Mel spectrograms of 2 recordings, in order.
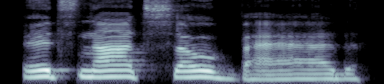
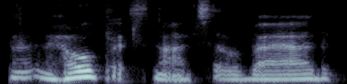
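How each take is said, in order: First: Stretched-out, slow reassurance; slow and drawn out; reassuring. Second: Soft, doubtful aside; hushed second thought; doubtful afterthought. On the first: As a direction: reassure them, drawing out each word. Reassures chatter, then doubts it. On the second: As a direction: back off quietly, less sure. Backs off the reassurance. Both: Real, not acted.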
